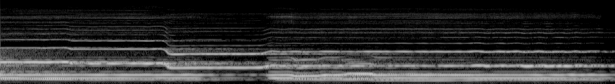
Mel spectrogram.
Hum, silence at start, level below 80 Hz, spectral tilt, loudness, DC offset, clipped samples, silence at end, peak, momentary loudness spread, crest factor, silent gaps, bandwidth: none; 0 s; -68 dBFS; -5 dB/octave; -19 LUFS; under 0.1%; under 0.1%; 0 s; -6 dBFS; 3 LU; 12 dB; none; 16 kHz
